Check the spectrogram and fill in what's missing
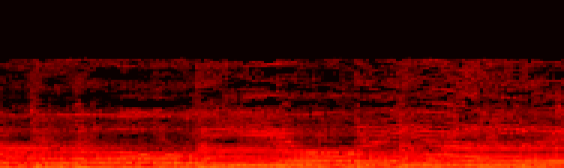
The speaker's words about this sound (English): brings on his fat brown boy cat. Pause for dramatic effect. Now he's got a real fat spaghetti cat. It's a fat cat. It's a good cat.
